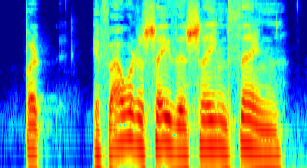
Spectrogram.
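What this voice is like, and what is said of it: Usual voice. Nothing is said of it.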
